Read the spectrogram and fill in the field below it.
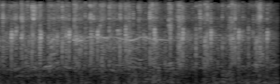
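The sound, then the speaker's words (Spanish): Steady, dense applause from many hands for health workers, a continuous crackling wash of claps at even loudness with a faint murmur of voices mixed in underneath. “y yo también aplaudo a los sanitarios hasta ahora.”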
